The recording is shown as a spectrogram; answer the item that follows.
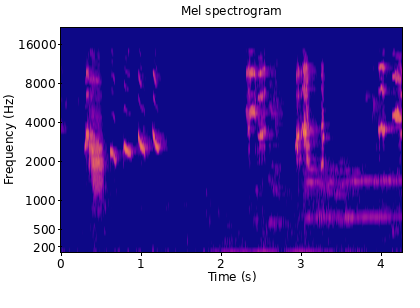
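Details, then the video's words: Oriental magpie-robin song used as a lure to rouse other magpie-robins into singing: a quick series of sharp high chirps and short upslurred whistles, a pause, then bursts of bright notes over a faint steady tone and low hum. "PANCINGAN NAIKAN EMOSI KACER 100% IKUT NYAUT NGEPLONG"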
